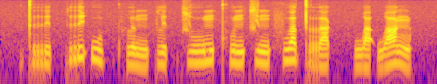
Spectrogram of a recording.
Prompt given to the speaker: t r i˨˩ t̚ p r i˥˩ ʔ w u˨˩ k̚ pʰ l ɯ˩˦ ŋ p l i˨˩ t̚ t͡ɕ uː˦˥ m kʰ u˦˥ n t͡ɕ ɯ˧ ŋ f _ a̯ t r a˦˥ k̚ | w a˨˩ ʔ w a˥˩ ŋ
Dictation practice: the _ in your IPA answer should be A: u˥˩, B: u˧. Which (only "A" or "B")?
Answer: A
